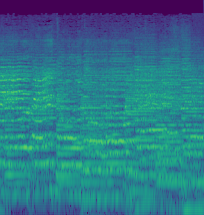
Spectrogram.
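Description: A woman and a man singing a hymn together in slow, sustained notes, accompanied by an accordion.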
